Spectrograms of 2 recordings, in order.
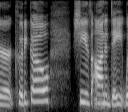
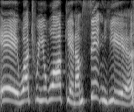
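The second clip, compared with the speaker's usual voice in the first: fake New York street accent; 4 semitones higher than usual. Imagining telling off sentient talking dust: put-on New York accent. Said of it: "I'd probably give them one of the New York like".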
